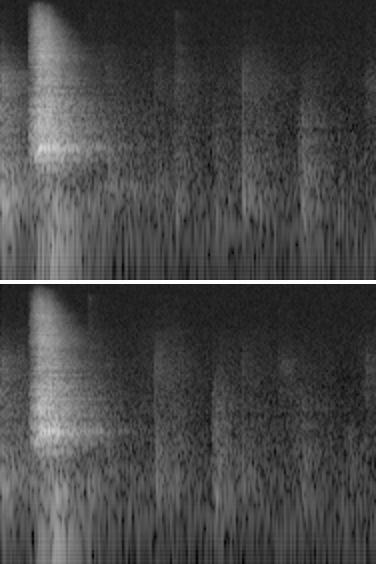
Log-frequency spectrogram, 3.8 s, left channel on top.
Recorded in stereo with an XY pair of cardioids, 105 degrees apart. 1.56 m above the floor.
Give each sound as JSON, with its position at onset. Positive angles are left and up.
{"t": 0.3, "sound": "a zipper", "azimuth_deg": 60, "distance_m": 1.1}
